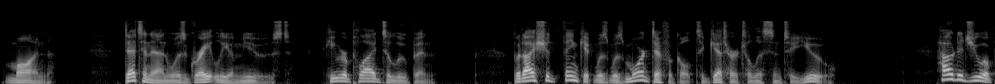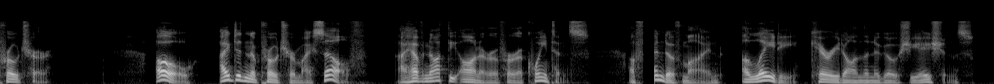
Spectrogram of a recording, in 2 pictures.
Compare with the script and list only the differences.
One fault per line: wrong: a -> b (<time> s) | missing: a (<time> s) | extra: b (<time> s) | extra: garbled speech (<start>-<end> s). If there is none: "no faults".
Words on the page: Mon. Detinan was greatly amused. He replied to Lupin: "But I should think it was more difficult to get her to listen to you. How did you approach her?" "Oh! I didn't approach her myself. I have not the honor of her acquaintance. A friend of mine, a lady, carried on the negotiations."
extra: was (6.1 s)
